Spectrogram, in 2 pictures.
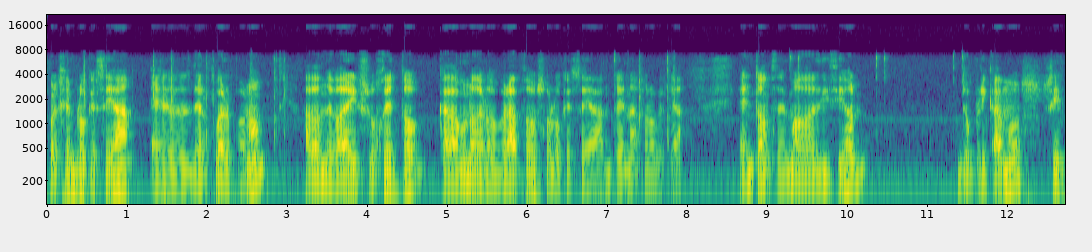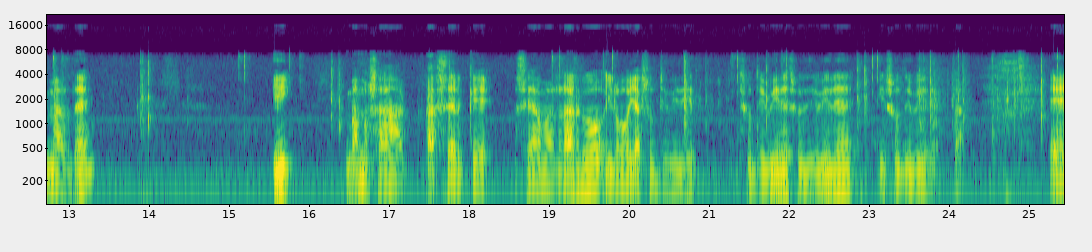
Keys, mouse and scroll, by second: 0.2 KP_3, 1.7 shift+middle click, 2.7 shift+middle drag, 7.4-7.8 shift+middle drag, 9.4 click, 12.8 shift+d, 13.9 g, 16.3 g, 17.7 g, 20.8 w, 21.7 w, 22.9 w, 24.2 shift+middle click, 25.2 middle click.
